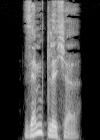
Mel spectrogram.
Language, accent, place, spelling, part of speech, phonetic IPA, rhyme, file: German, Germany, Berlin, sämtliche, adjective, [ˈzɛmtlɪçə], -ɛmtlɪçə, De-sämtliche.ogg
- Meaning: inflection of sämtlich: 1. strong/mixed nominative/accusative feminine singular 2. strong nominative/accusative plural 3. weak nominative all-gender singular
